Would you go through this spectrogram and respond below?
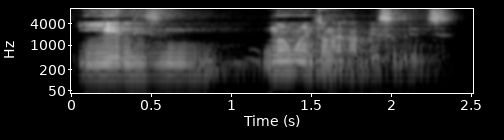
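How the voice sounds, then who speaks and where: Young brazilian guy, 20s, really creaky voice, talking about himself in an interview, kinda halting. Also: fairly high pitch, little pitch movement. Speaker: documentary interviewee. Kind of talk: personal testimony, casual interview.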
